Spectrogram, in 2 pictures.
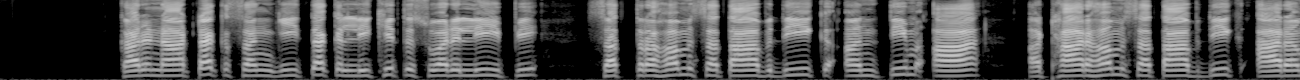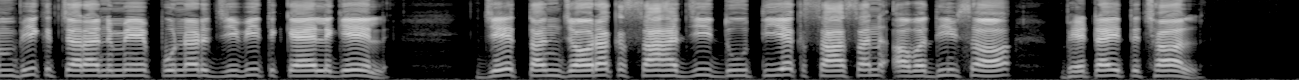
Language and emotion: Maithili, neutral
